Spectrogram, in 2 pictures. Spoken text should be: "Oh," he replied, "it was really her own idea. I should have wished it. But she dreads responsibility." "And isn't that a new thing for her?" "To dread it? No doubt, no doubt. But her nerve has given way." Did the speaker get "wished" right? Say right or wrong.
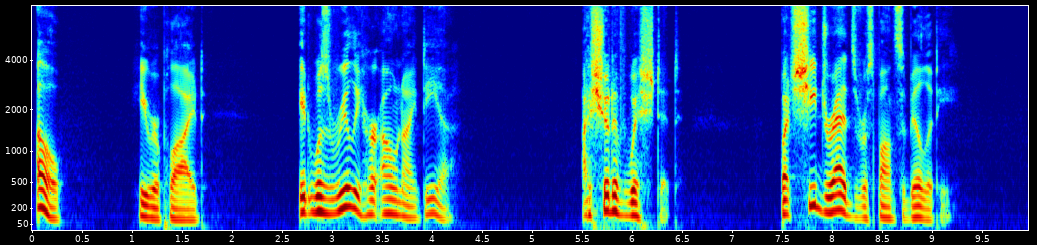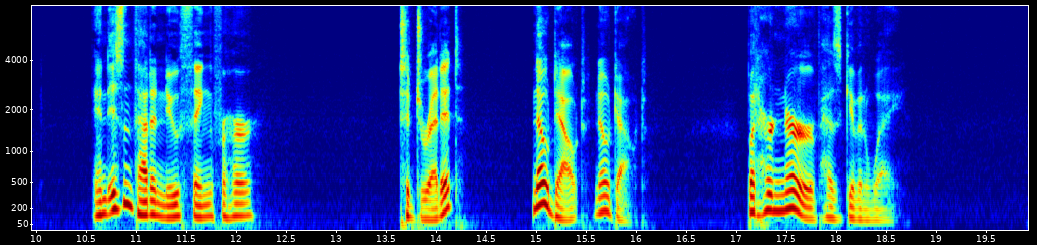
right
